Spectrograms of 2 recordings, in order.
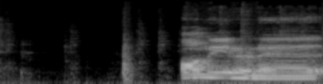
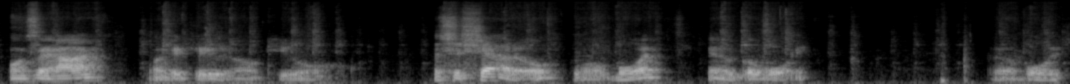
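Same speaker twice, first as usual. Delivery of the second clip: talking to dog; 2 semitones lower, 6 dB quieter than usual. Real, not acted. Talking to his dog Shadow.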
